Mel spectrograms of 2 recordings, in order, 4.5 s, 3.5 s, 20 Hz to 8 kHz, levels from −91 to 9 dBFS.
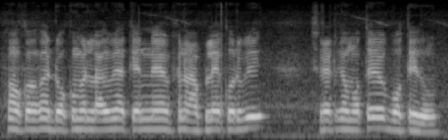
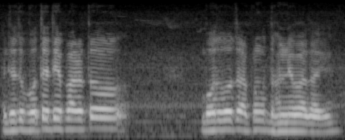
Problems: constant background noise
